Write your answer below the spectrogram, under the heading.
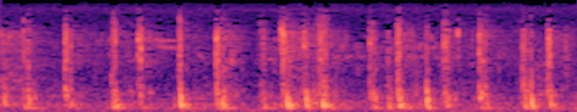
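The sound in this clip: Horse hooves clip-clopping as the horse is ridden into town, a steady run of many hard, rhythmic hoof clops at an even walking pace.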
